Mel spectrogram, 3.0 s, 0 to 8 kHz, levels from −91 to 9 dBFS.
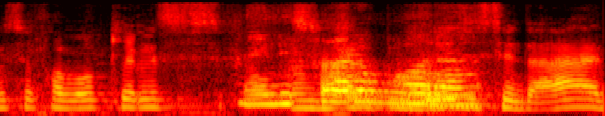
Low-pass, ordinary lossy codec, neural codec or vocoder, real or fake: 7.2 kHz; none; codec, 44.1 kHz, 2.6 kbps, SNAC; fake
